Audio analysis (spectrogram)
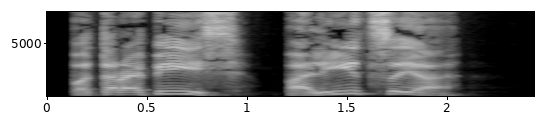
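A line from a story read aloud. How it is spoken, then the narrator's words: Roar. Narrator (Russian): проревела мисс Хинчклифф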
